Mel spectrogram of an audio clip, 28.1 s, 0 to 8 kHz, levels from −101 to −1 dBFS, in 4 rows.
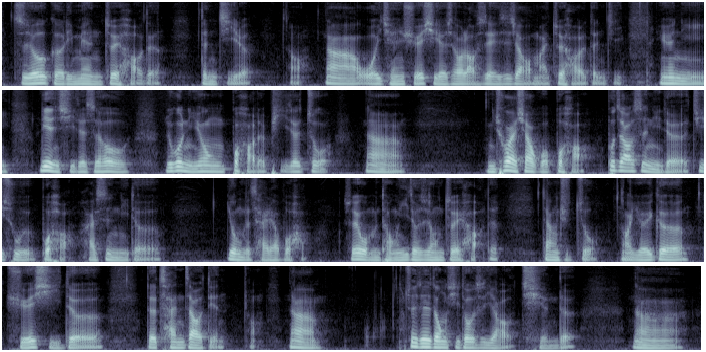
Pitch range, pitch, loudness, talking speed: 95-115 Hz, 105 Hz, -29 LUFS, 255 characters per minute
